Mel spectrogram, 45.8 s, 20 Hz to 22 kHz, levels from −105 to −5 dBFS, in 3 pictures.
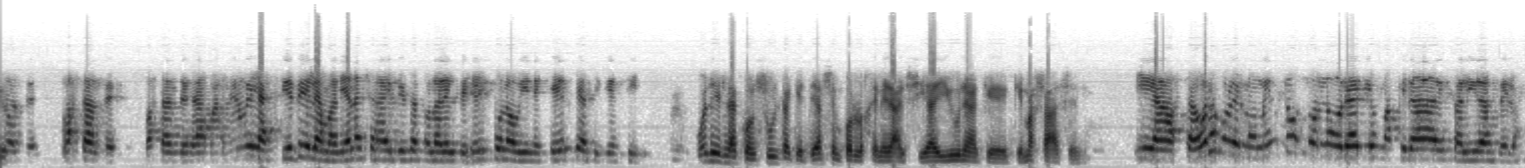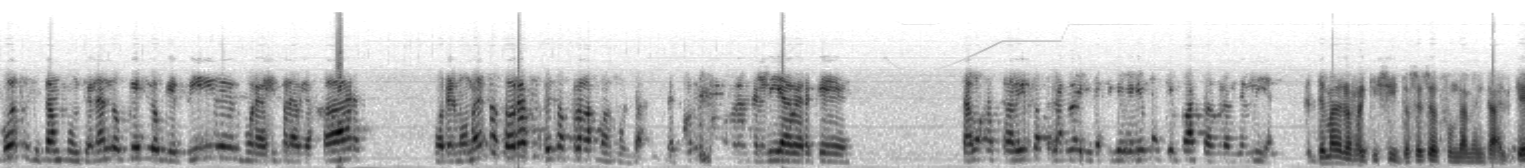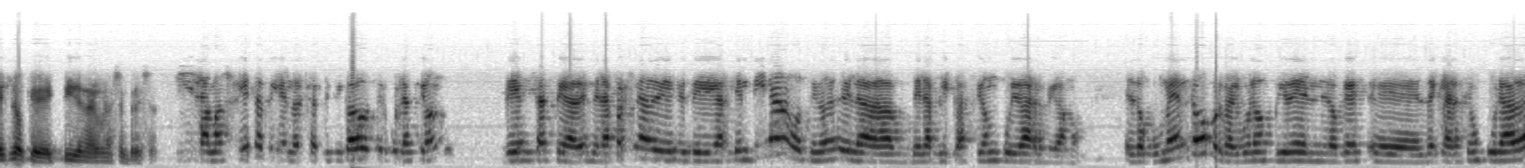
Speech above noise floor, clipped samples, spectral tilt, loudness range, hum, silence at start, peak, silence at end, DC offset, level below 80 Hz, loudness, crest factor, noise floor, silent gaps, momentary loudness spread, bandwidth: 47 dB; under 0.1%; -4 dB/octave; 5 LU; none; 0 s; -6 dBFS; 0 s; under 0.1%; -74 dBFS; -21 LUFS; 16 dB; -68 dBFS; none; 13 LU; 8.8 kHz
